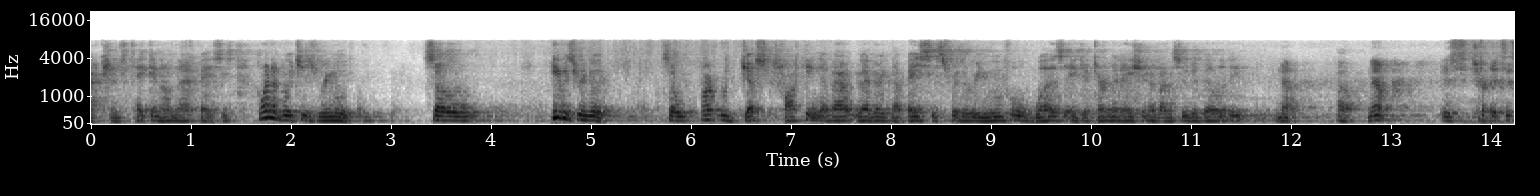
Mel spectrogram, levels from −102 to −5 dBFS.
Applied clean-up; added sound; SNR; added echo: neural separator model SepFormer DNS4.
